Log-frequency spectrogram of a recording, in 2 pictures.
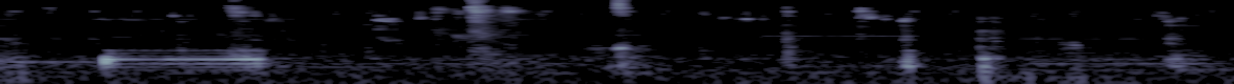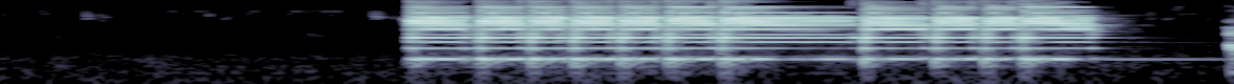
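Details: Guitar with a too-wide string slot in the nut: plucked notes ring bright with a sizzling, sitar-like buzz still present after filing the back of the slot; the slot needs filing deeper.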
